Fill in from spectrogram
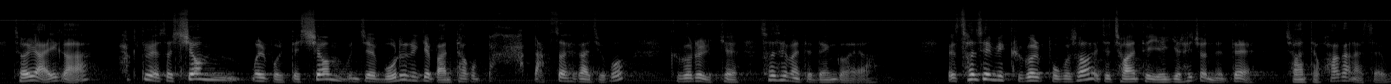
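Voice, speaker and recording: A man's voice: fairly high pitch, vocal fry, slightly rough. A middle-aged man, a missionary, telling a personal story in a sermon and asking the congregation questions. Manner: lively, asks the audience questions. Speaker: missionary speaker. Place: church sanctuary. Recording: long reverb of a church hall.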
